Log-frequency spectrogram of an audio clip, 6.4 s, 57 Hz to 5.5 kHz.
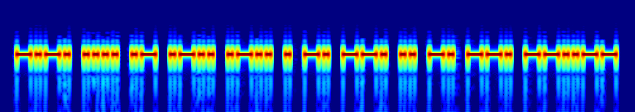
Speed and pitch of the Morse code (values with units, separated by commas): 25 wpm, 600 Hz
